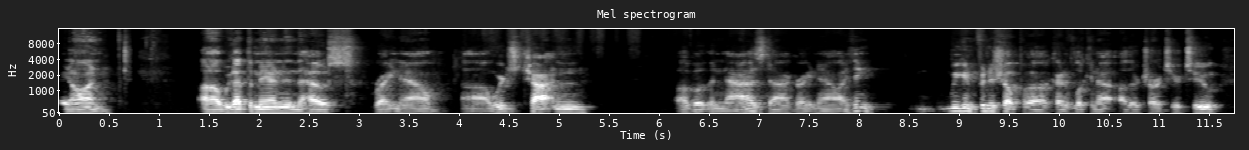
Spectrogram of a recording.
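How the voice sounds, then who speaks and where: A man's voice: low voice, unhurried, gravelly, a little mellow, roomy sound. A man hosting a casual trading livestream, chatting loosely over charts with plenty of fillers. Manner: laid-back, chatty, many fillers.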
